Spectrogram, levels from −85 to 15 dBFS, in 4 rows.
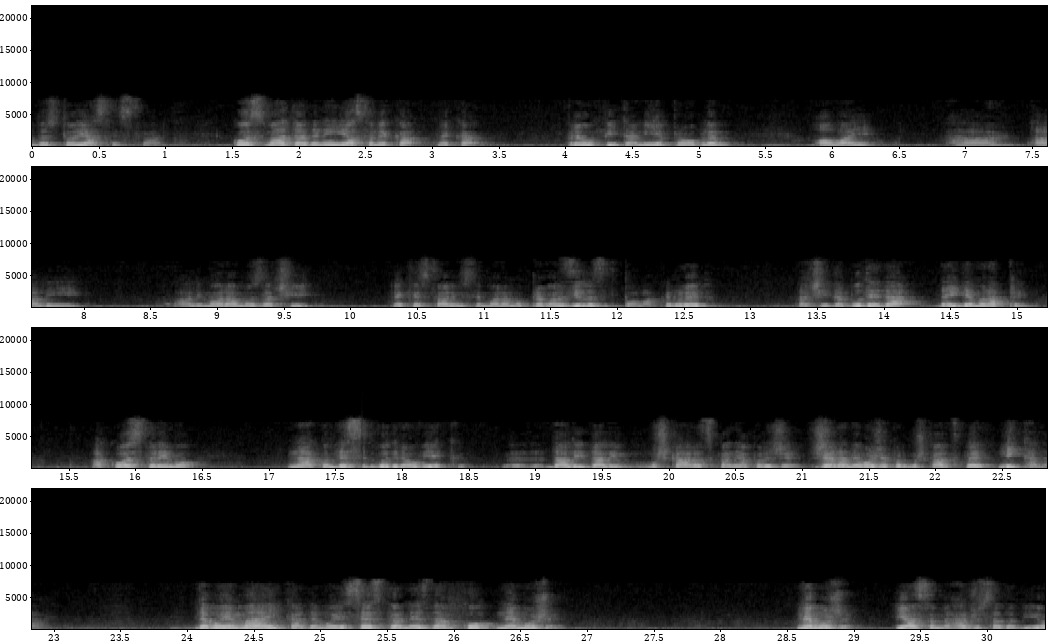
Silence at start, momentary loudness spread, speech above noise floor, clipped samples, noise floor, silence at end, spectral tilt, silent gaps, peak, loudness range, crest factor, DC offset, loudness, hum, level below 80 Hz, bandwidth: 0 s; 16 LU; 31 dB; under 0.1%; -55 dBFS; 0 s; -8 dB/octave; none; -8 dBFS; 8 LU; 18 dB; under 0.1%; -25 LUFS; none; -52 dBFS; 8 kHz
